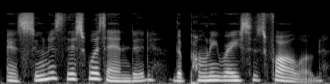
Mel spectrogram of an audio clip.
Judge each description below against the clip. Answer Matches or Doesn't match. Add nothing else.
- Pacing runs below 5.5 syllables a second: Matches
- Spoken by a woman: Matches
